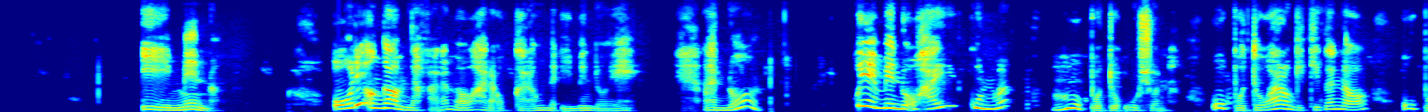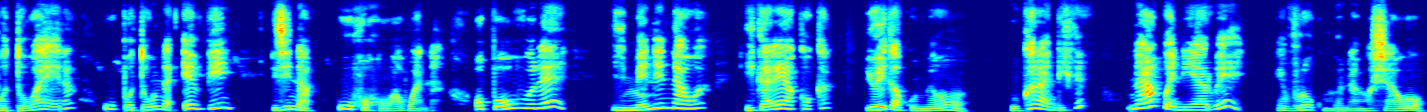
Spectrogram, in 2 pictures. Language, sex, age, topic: Oshiwambo, female, 18-24, agriculture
